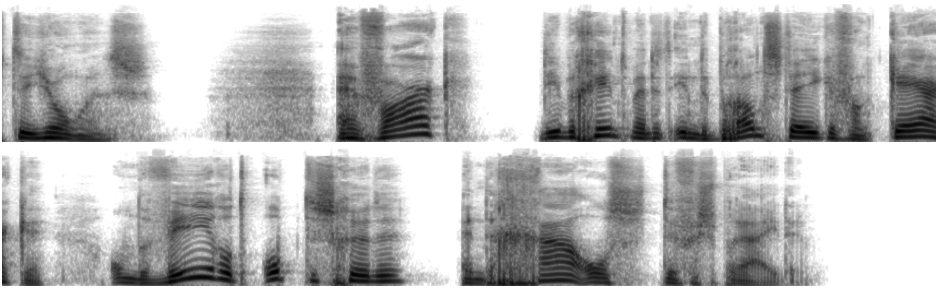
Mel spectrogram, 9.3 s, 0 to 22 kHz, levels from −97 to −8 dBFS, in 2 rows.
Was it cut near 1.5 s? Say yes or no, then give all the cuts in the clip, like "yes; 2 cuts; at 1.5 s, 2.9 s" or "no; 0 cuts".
no; 0 cuts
